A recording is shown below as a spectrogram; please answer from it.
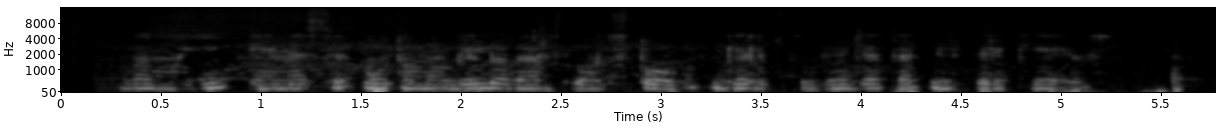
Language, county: Lithuanian, Panevėžys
